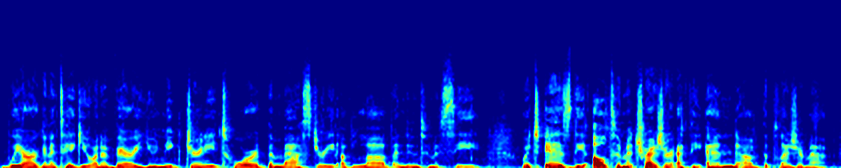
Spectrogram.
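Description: A woman's voice: sits low, brisk, breathy edge. A woman hosting a radio talk show on relationships, delivering semi-scripted introductions and chat as a host and coach.

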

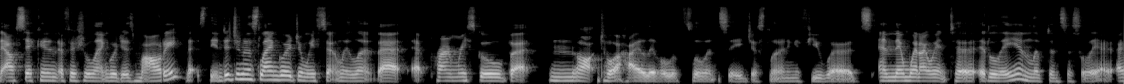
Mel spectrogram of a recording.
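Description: Low-voiced woman with a broad Kiwi accent. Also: gravelly, a little mellow. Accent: broad New Zealand. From New Zealand. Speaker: interview guest, academic author. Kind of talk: conversational interview answers.

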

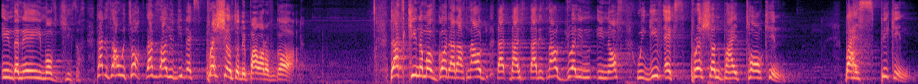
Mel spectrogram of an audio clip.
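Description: Male preacher, emphatic sermon delivery, repeats and restarts phrases, very high pitch. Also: animated, moderate pace. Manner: emphatic and repetitive, with stammered restarts.

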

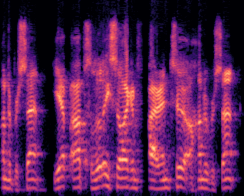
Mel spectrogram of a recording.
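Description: A man's voice: fairly high pitch, very fast, a bit bright. Upbeat Northern Irish man, muffled call. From Northern Ireland. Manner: upbeat, affable. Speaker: guest, leadership coach. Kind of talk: casual interview chat.

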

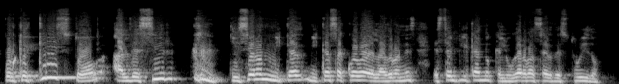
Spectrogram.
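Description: A man's voice: sits high, fairly quick, dark tone, slightly rough. A man with a Mexican accent teaching a Bible study in a colloquial, joking way, full of asides. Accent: Mexican Spanish.

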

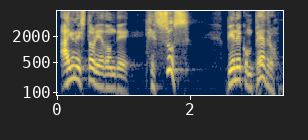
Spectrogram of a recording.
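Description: A man preaches with a notably high voice. He is animated and joking, often turning to the congregation directly. His delivery mixes storytelling and emphatic exhortation. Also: a little slow. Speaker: pastor. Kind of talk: sermon.

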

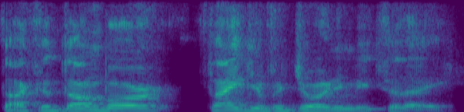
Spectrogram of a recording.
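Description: A middle-aged man with a New York accent, interviewing a colleague in a measured, conversational way. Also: on the high side. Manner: conversational, measured questions with fillers. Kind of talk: professional interview.

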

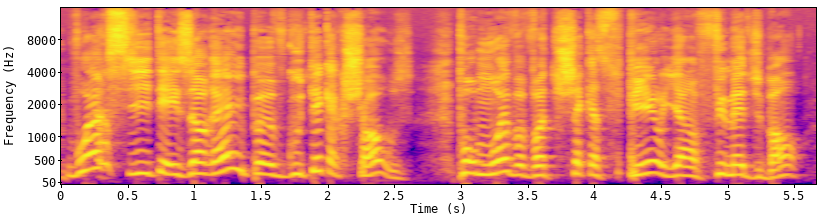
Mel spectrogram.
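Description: A woman's voice: medium pitch, expressive, moderate pace, lightly acted. A woman voicing a blunt, clueless male amateur actor with a Quebec French accent, grumbling about his lines.

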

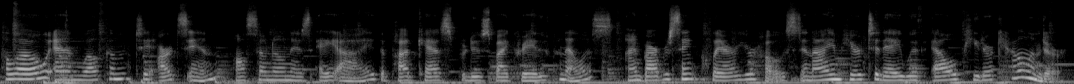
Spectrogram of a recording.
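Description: A woman hosting an arts podcast, asking measured questions of her guest. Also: medium pitch, a little mellow, soft background music. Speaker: podcast host. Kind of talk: podcast interview.

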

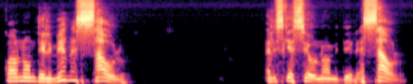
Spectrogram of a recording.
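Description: At a moderate pace and in a mid-range male voice, a pastor with a Minas Gerais accent tells kids a Bible story. He keeps it playful and animated, using sound effects and quizzing the children.

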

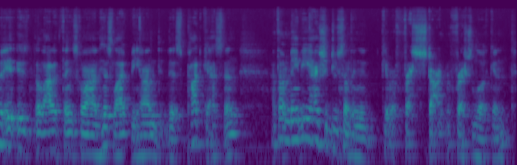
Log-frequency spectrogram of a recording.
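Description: Deep-voiced man in an echoey bathroom. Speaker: podcast host. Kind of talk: casual rambling monologue. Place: home bathroom, indoors.

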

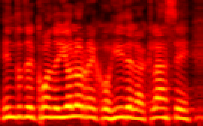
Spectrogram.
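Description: A man's voice: high-pitched, level tone, brisk, a little mellow. A man preaching a sermon through family stories, emphatic, repeating phrases and chuckling between points.

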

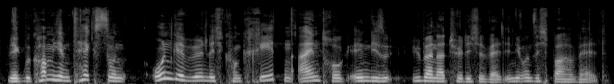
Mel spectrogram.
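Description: A man preaching a sermon, speaking lively and directly to his congregation with many rhetorical questions. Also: fairly high pitch, a little fast.

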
